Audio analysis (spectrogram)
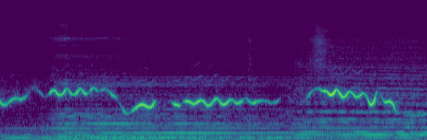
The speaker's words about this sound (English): Use my iPhone, pull it out, and open my flute app that I have. Oh, okay. And I, instead of texting my favorite instrument, I play...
